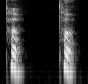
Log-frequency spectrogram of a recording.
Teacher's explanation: According to the place of articulation, it's bilabial because the two lips are in contact to produce this sound. And according to the manner of articulation, p is a plosive consonant because the air is prevented from escaping from the lungs because there is a complete or partial obstruction at some point in the mouth. · The symbol p, voicing, it's voiceless without vibration of the vocal folds. According to the place of articulation, it's bilabial because the two lips are in contact to produce this sound.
